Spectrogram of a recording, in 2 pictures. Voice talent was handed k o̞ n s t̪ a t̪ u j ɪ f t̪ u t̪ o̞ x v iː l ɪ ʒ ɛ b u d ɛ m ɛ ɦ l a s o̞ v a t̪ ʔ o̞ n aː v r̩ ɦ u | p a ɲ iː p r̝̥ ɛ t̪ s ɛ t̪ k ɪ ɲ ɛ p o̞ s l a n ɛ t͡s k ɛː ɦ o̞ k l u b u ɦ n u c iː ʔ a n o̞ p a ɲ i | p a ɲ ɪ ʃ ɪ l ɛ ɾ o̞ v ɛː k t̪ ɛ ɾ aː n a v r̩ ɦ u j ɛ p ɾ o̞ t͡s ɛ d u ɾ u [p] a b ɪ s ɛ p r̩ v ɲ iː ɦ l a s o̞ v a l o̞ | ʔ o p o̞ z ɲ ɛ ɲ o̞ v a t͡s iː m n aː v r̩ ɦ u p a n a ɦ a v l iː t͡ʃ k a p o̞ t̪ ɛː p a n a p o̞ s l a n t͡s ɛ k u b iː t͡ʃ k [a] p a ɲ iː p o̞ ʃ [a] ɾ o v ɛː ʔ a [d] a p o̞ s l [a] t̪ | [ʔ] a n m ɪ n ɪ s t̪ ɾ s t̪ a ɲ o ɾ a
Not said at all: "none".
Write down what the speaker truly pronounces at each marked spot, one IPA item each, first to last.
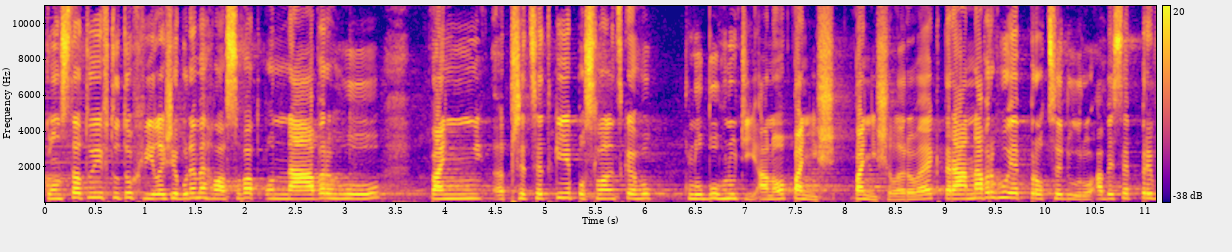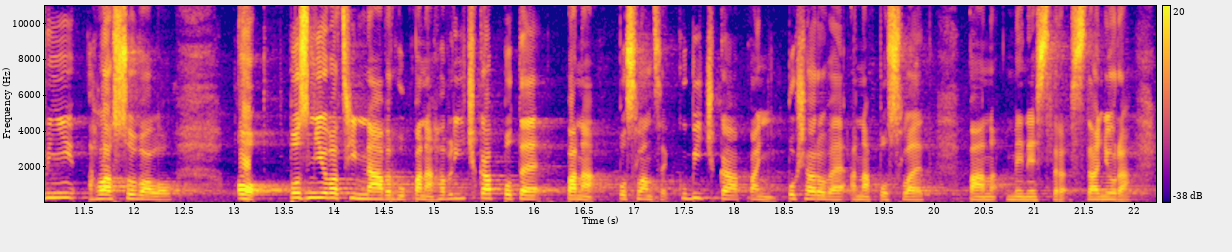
ʔ, a, a, n, ɛ, p

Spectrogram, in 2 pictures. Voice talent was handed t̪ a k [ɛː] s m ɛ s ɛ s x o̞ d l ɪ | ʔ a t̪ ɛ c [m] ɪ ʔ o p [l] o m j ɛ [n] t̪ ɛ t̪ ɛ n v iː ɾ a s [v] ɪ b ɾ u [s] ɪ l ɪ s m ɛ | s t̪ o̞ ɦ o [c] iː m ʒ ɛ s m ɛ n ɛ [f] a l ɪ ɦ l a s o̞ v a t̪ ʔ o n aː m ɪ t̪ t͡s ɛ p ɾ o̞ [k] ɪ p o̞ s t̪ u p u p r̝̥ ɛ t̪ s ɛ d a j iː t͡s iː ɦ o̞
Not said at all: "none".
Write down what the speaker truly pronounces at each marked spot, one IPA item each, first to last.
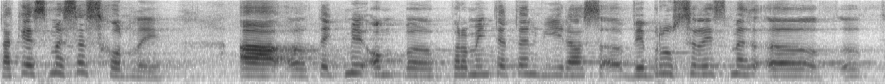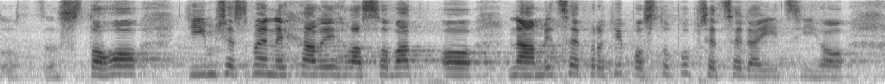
ɛː, m, ɾ, ɲ, v, s, c, x, c

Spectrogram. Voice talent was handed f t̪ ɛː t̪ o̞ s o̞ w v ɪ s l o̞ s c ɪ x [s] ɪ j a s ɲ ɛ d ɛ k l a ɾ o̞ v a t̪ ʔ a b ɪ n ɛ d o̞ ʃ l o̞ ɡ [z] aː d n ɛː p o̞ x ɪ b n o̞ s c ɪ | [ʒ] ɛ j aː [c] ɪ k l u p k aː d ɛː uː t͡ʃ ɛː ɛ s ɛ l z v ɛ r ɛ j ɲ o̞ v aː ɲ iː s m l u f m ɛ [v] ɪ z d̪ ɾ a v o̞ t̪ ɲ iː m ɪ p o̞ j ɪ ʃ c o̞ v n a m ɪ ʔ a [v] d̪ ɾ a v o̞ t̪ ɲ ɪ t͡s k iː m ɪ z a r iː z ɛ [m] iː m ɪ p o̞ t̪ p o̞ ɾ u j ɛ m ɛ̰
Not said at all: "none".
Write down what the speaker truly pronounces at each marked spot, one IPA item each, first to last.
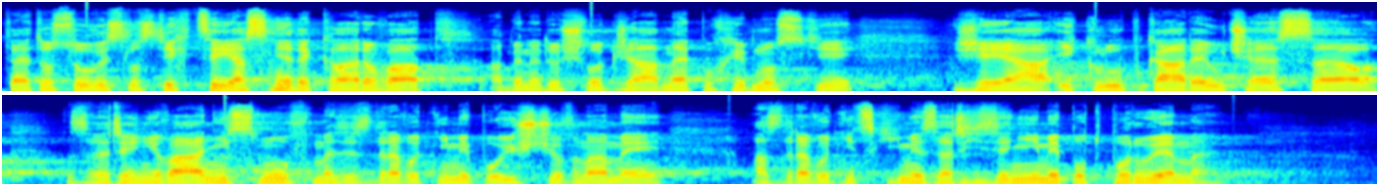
t͡s, ʒ, ʒ, ʔ, z, z, ɲ

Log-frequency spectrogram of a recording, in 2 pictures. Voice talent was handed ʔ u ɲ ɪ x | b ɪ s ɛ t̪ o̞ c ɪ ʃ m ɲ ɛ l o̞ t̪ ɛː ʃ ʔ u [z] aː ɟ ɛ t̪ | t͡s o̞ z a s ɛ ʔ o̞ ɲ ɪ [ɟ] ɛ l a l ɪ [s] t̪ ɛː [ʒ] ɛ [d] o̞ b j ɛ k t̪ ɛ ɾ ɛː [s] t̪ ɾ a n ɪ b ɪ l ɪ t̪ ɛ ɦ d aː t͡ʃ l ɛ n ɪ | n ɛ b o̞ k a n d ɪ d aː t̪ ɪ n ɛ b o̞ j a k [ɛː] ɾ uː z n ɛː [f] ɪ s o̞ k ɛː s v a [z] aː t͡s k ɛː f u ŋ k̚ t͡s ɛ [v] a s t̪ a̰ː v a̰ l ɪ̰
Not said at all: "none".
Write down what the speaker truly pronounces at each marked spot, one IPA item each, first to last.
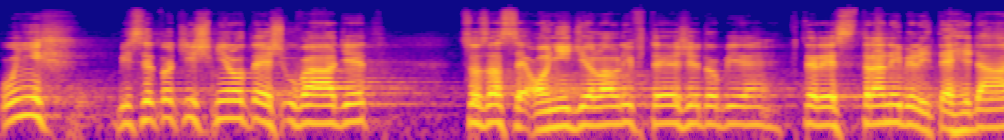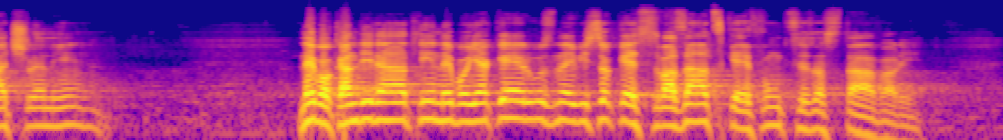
v, ɟ, f, ʒ, d, s, ɛː, v, z, z

